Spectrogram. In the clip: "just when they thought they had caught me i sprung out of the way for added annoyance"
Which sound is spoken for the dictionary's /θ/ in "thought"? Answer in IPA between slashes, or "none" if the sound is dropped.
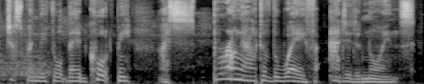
/θ/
